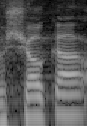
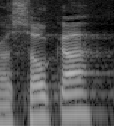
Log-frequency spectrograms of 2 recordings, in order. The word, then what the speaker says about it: Ashoka: In fact, a later emperor by the name of Ashoka or Asoka, depending on which pronunciation you accept, built a pillar there and marked it with one of his pillars.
